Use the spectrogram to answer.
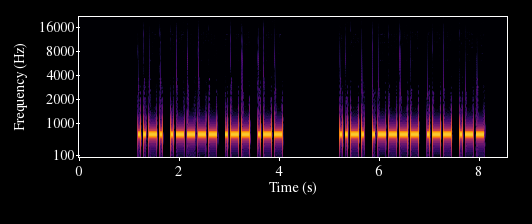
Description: Morse code, heard as a keyed tone, about 21 wpm, 700 Hz. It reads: F1WW F1WW
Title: DXCC-100 Call Signs - 4 Characters - Repeated 3x - 22wpm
